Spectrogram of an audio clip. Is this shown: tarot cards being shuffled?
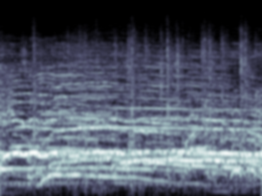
no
